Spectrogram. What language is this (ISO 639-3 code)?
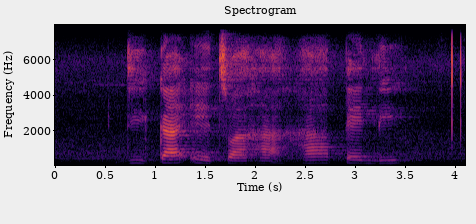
sot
